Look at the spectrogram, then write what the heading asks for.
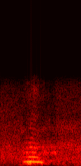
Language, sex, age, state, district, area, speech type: Manipuri, female, 45-60, Manipur, Imphal East, rural, conversation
